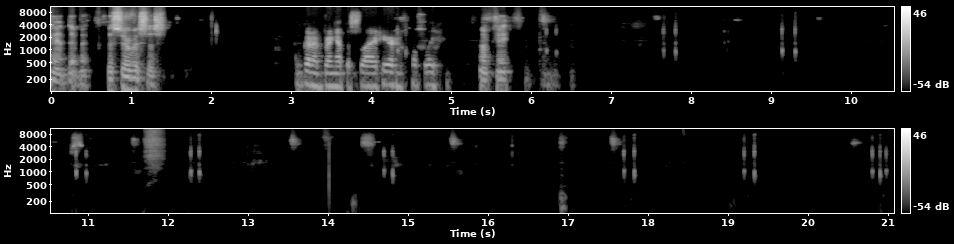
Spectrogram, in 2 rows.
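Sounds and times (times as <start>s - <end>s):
computer mouse clicks: 6.1s - 6.5s, 7.5s - 9.7s, 10.8s - 12.5s, 13.5s - 18.0s, 19.1s - 19.5s, 20.5s - 21.0s.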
